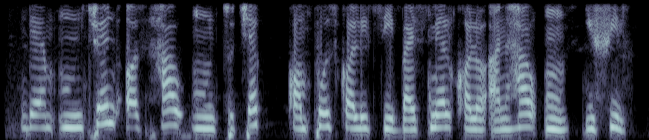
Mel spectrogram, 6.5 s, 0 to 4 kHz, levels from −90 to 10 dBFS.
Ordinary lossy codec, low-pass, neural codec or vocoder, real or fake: none; 3.6 kHz; none; real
